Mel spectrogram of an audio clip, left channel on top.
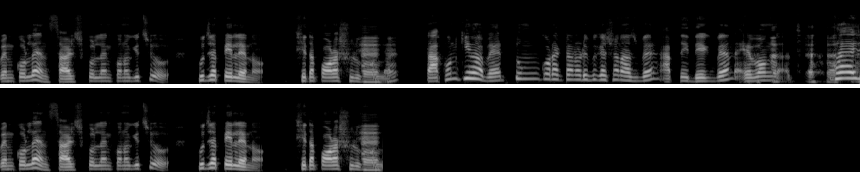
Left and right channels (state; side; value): drops out; right; at 3.9 s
